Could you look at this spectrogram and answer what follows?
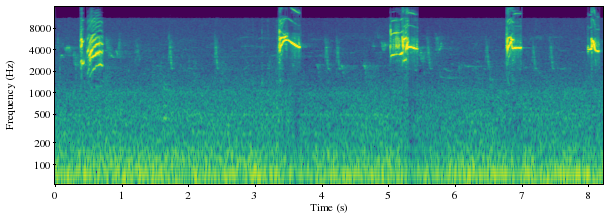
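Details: Eurasian siskin: high, thin, wheezy slurred notes with quick downward twists, given in short bursts about every one and a half seconds, with faint softer chips between them over a quiet, low background hum.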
